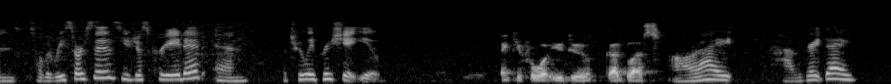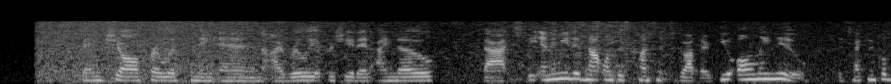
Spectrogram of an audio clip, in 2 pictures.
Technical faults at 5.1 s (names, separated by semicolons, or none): noise suppressor artifacts; speech cut by the noise suppressor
